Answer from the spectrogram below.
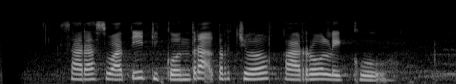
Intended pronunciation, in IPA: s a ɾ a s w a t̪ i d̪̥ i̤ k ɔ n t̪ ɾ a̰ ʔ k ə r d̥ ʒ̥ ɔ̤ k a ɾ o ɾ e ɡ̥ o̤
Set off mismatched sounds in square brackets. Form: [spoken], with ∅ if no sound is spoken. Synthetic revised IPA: s a ɾ a s w a t̪ i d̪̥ i̤ k ɔ n t̪ ɾ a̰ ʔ k ə r d̥ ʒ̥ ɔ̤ k a ɾ o [l] e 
